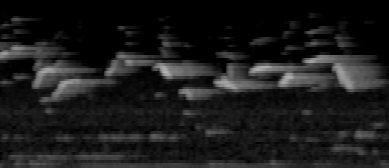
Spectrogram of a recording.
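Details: A breeding-condition female white-eye calls to a male amid many other birds, giving high squeaky whistles and slurred rising and falling notes in a quick, uneven chatter.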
